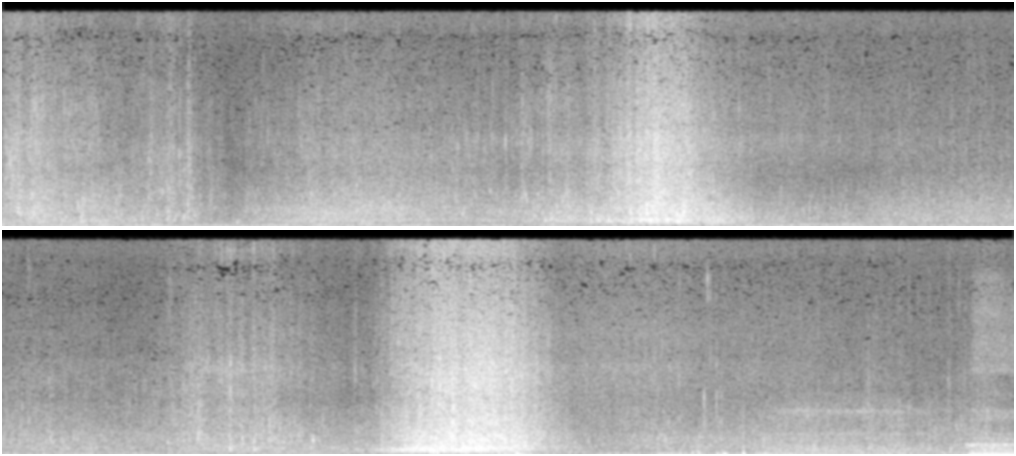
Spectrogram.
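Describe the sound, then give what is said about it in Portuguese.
Small sea waves wash gently onto a beach, two soft surges swelling and receding over a steady hiss of water, with no voices present. “Vamos imaginar que estamos numa praia e que as pequenas ondas do mar chegam até ao nosso corpo, até aos nossos pés.”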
